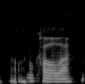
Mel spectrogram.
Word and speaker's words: Ocala: Ocala. No, I know exactly how it's pronounced.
